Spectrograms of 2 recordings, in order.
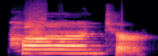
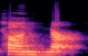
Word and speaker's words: punter: I went from punter to punner. But again, think about syllable stress and stressing syllable number 1. Punter, punter, punter, punter, punter, punter. Either is fine, and I hear both.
